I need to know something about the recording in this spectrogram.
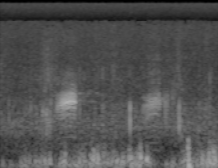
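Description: Ducks swimming gently past on a river on a warm evening, excitable and looking for food, quacking in a lively, overlapping cluster of calls with a nasal rasp to each one and a couple of higher squawks, against low background rumble from the water's edge.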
